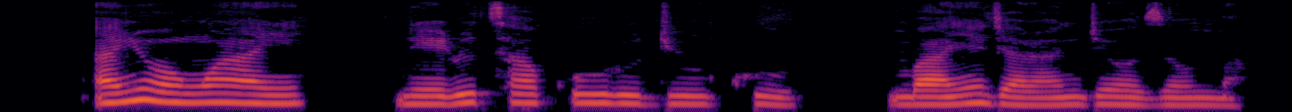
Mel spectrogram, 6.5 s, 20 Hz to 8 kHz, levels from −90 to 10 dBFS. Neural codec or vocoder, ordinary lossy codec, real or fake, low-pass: none; none; real; none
